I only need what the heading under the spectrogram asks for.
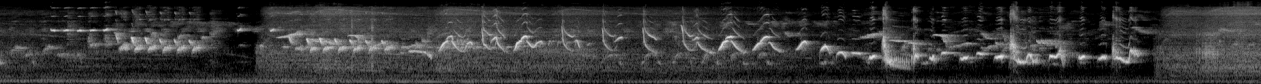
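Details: White-rumped shama practising rolling trills: a quick chattering run, then a long sequence of steep rising and falling whistled notes, several per second, ending in sharp clicks.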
